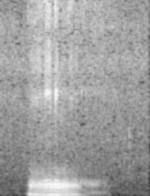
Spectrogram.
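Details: Female dog snoring, sprawled on the bed at night, tired after an afternoon bath: one short, deep, fluttering snore fading out after about half a second.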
